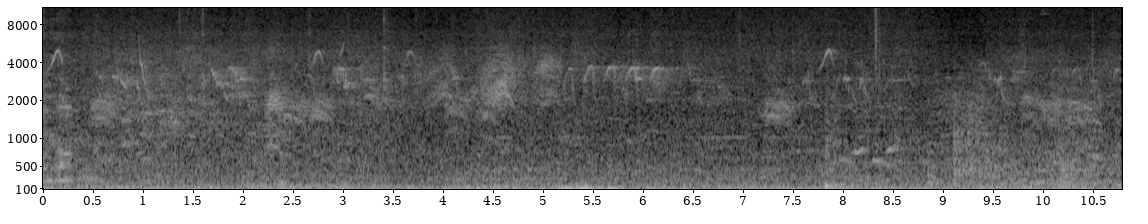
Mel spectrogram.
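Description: Birds chirping and calling with many short, repeated chirps, over a low rumble that swells about four to six seconds in.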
